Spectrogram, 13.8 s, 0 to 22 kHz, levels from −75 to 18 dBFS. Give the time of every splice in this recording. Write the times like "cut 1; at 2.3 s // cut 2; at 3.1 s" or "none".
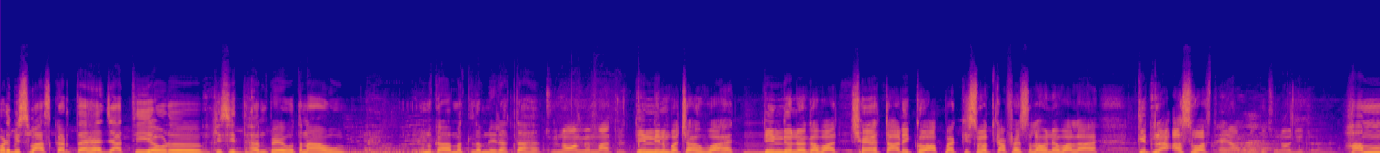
none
